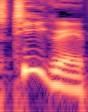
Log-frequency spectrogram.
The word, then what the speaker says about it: Tigre: It says Tigre, pronounced Tigre, Spanish for tiger, natch.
